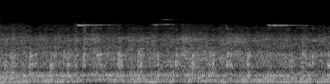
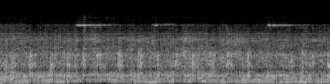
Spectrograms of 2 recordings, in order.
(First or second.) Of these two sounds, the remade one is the second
